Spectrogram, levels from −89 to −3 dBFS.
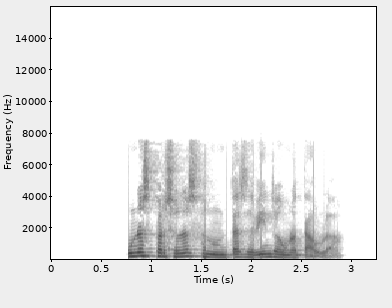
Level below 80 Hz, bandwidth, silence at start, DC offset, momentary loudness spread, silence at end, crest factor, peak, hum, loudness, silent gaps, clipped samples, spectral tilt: -66 dBFS; 7.6 kHz; 0.75 s; under 0.1%; 9 LU; 0.35 s; 20 dB; -16 dBFS; none; -35 LUFS; none; under 0.1%; -4.5 dB/octave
